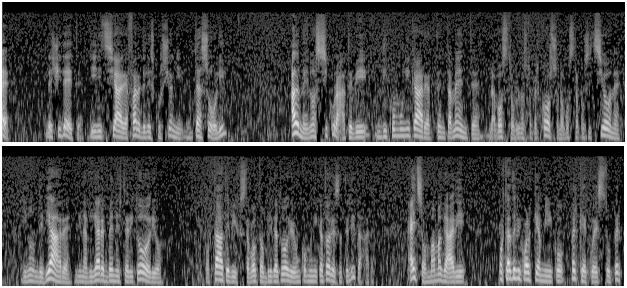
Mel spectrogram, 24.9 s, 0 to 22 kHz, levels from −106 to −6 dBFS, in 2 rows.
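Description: A speech recording shows overdone noise removal throughout: the reduction is set so hard that bands near the noise floor vanish, leaving twinkling near-silence and quiet parts of the voice stripped away.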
